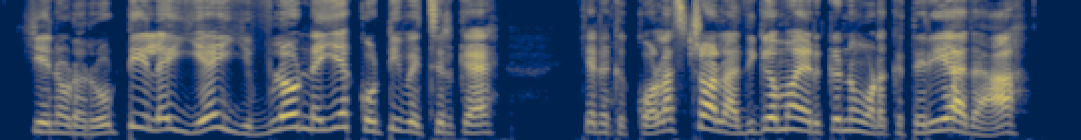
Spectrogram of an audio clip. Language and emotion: Tamil, angry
